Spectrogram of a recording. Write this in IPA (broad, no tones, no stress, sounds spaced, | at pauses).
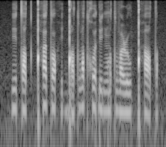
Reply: i t u tˤ ǃʰ a t ɔ h i ɡ͡ǃ ʉ tˤ v ɤ tˤ χʷ i ɗ i ŋ͡m i tˤ v ɔ ɭ u ǃʰ a tˤ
